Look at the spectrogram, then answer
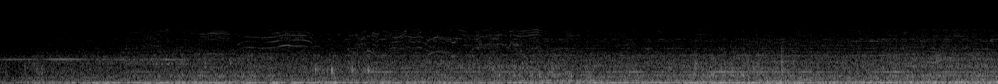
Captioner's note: indistinct chatter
